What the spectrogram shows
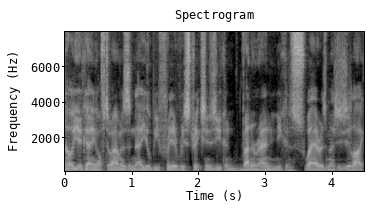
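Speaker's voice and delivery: normal talking voice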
